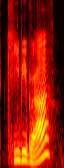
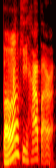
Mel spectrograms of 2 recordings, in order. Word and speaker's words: Akihabara: Supernatural creatures are stalking the pop culture mecca of Kibibra? – Akihabara.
